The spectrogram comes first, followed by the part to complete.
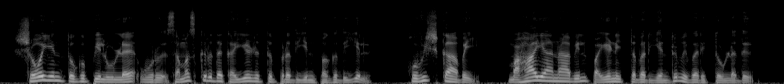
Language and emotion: Tamil, neutral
